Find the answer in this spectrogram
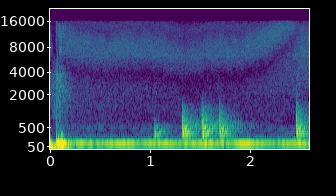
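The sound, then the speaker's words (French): Knocking on a door: five dull knocks, unevenly spaced, with a quick cluster in the middle. The knocks are fairly soft over a steady low hum. “On a frappé à la porte.”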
